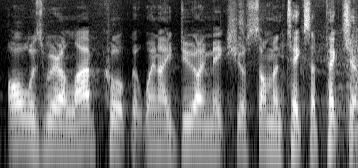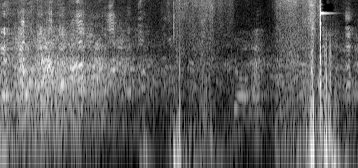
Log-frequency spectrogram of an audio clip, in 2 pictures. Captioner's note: laughter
